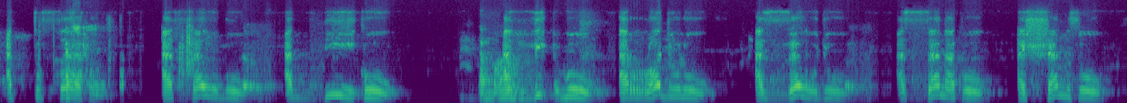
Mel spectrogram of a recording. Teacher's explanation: kalau ditambahkan al di depannya, maka langsung idgham lamnya tidak terucap · Jadi kalau misalkan ditambahkan al, semuanya langsung idgham ke huruf tersebut. Lamnya tidak terbaca.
